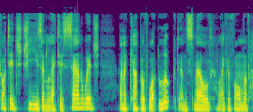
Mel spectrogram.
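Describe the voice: This is plain reading aloud. Its pitch varies in an ordinary way.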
